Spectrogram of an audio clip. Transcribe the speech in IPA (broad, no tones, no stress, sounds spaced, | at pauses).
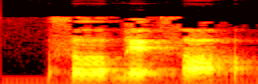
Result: θ oː b ø ʔ θ ɔ ʔ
